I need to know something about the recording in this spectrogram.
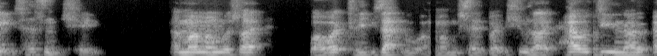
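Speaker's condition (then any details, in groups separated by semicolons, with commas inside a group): Cerebral palsy and dyspraxia; diagnosed in last 18 months, with dyspraxia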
